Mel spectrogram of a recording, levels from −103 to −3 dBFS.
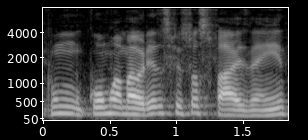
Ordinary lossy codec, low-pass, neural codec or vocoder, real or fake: none; none; codec, 16 kHz, 4 kbps, FunCodec, trained on Chinese and English, 50 frames a second; fake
